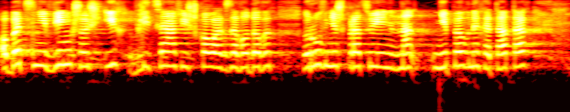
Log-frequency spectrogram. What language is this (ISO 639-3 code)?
pol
